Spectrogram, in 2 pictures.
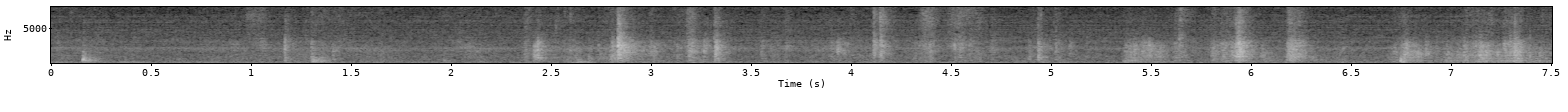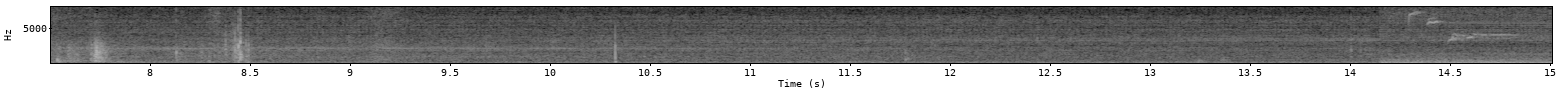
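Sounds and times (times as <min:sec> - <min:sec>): paper rustling: 0:01.0 - 0:08.6.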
